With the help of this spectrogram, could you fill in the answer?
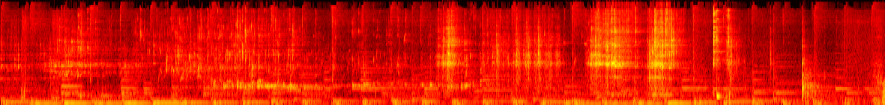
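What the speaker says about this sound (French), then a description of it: "On verse toute la préparation." Cocktail mixture poured into a chilled glass, a long liquid splash and clink of glass and ice close up, with rhythmic background music beneath.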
